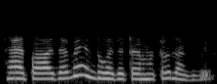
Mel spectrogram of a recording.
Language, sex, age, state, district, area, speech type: Bengali, female, 18-30, West Bengal, Uttar Dinajpur, rural, conversation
